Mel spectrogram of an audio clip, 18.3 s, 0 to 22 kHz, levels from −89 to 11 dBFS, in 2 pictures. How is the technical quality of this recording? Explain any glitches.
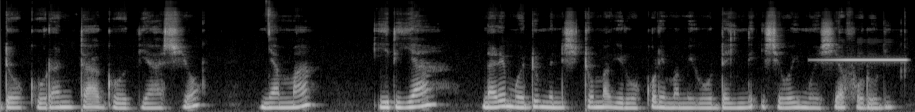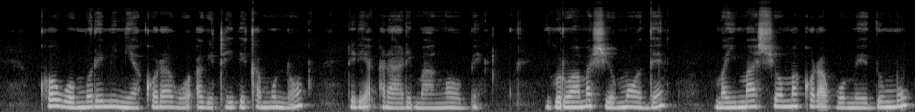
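One clear glitch: loudspeaker feedback squeal from 8.08 to 9.11 s, just before "koguo mũrĩmi nĩ akoragwo". The mic catches its own speaker, so a 2.4 kHz tone swells in under half a second to roughly speech level.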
